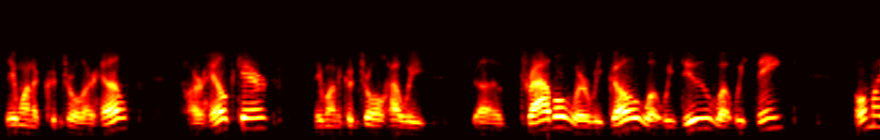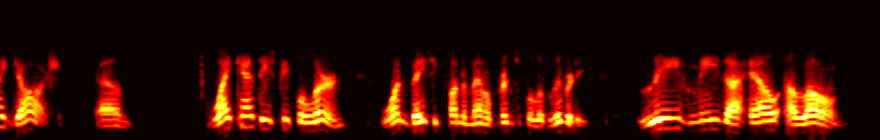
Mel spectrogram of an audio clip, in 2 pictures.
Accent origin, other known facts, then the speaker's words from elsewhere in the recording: United States; I'm an American. I want to breathe free.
